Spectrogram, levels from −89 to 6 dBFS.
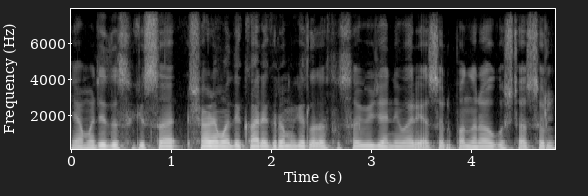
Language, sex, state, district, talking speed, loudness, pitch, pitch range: Marathi, male, Maharashtra, Aurangabad, 195 wpm, -19 LUFS, 125 Hz, 125-130 Hz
